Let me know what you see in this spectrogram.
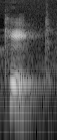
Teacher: Although the two sounds K are not identical, the first K is pronounced with more aspiration than the second. They are heard as two instances of K.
